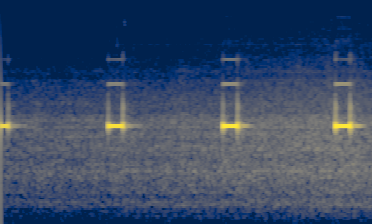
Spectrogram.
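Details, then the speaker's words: Single clear electronic beeps, about one a second, from a bedside monitor in intensive care, beside a woman in an induced coma after surgery, signalling she is stable; a dramatized true-crime narration. "La máquina junto a su cama emitía un pitido intermitente, lo que confirmaba que cara estaba estable."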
